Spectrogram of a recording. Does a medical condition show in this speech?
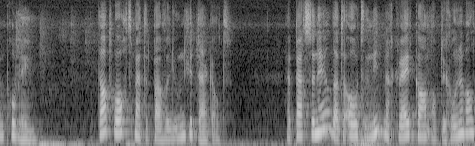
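No.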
